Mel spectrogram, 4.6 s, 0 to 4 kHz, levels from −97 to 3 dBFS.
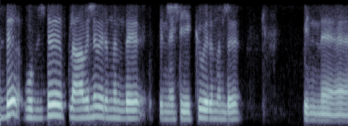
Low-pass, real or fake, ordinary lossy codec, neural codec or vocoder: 3.6 kHz; real; none; none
